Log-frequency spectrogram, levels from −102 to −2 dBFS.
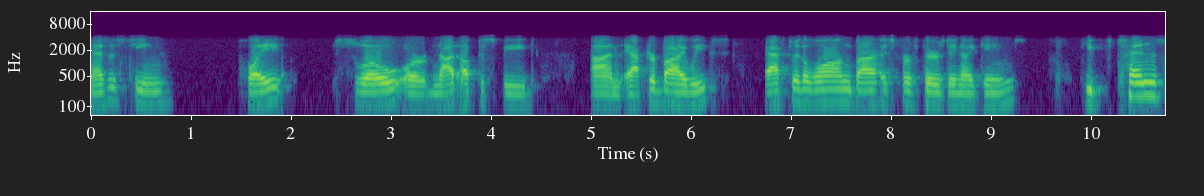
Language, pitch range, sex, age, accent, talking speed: English, 115-145 Hz, male, 40-59, American, 135 wpm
